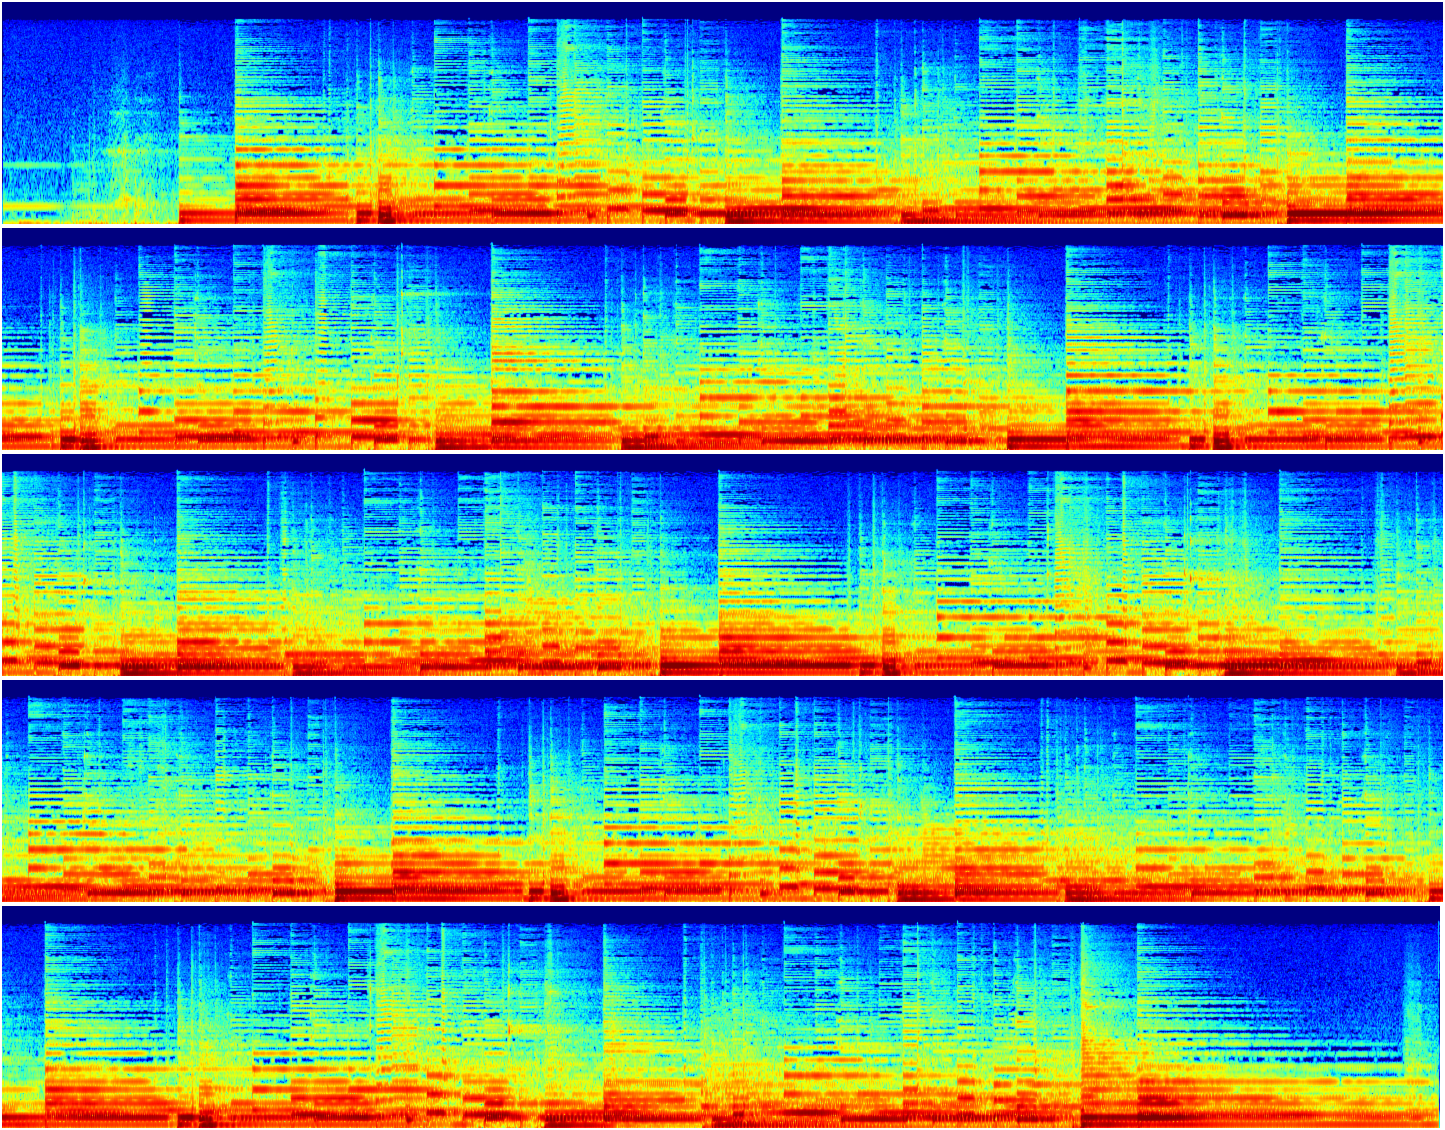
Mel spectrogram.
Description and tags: Acoustic guitar in B minor - A major, played by surplus
instrumental, music, guitar, experimental, surplus, cleaner, improvised, acoustic, chords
